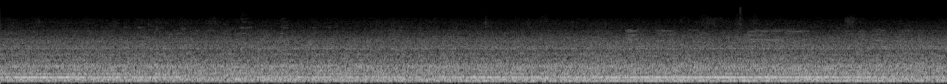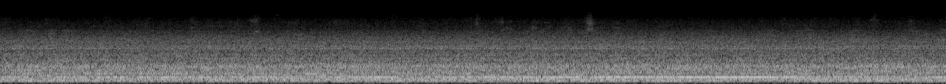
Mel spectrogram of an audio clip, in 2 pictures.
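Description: Running noise inside a JR 185-series electric train travelling along the line: a steady rumble of wheels on rail with a constant hum that fades out briefly a few times.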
